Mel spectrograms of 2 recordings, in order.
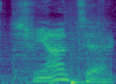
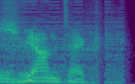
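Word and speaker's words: Świątek: Swiatek. Good job. Said it right, too. Swiatek.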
